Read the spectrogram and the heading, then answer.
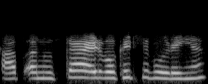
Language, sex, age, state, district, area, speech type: Hindi, female, 18-30, Uttar Pradesh, Sonbhadra, rural, conversation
